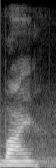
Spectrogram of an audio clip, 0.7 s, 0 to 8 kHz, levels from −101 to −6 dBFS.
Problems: background sounds at intervals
